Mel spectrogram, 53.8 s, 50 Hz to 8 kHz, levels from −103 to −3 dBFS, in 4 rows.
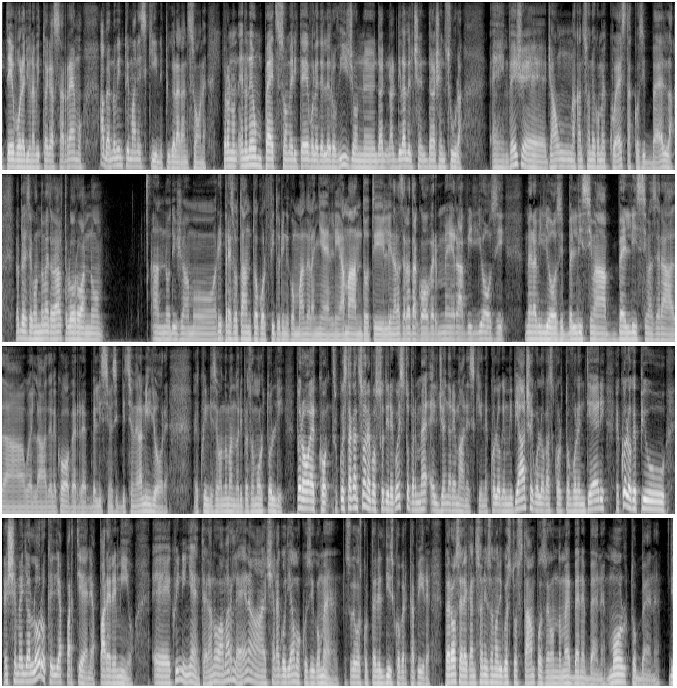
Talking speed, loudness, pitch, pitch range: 175 wpm, -23 LUFS, 110 Hz, 105-120 Hz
